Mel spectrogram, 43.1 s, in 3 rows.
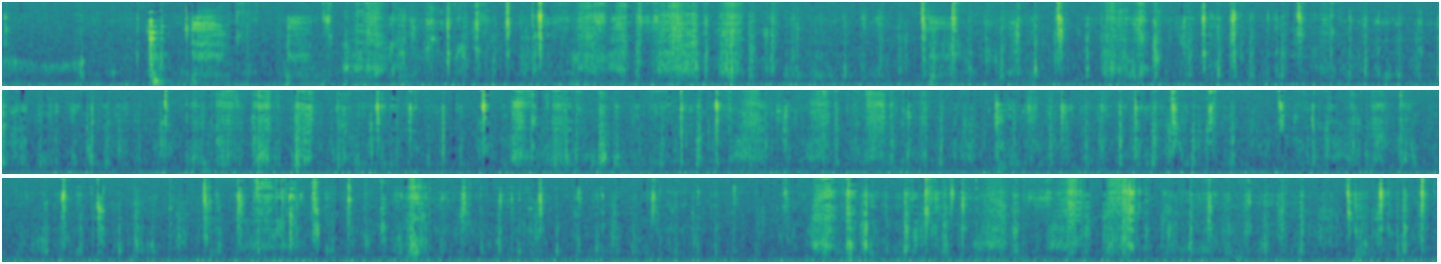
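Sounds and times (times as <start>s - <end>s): wet chewing and lip-smacking: 0.7s - 43.0s.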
